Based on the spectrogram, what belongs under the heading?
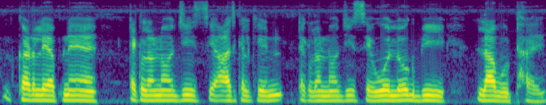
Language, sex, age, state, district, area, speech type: Urdu, male, 18-30, Bihar, Darbhanga, rural, spontaneous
